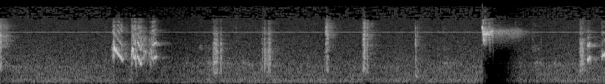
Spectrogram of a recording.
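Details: Pet budgies indoors making a scattered mix of dry clicks, short squeaks and a few sharp chirps.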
